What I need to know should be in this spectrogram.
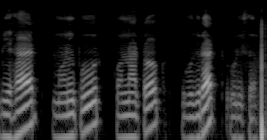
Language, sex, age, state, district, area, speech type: Odia, male, 30-45, Odisha, Bargarh, rural, spontaneous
